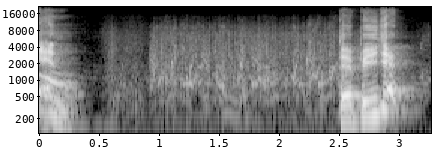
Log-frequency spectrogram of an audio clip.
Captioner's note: gloinks squeaking, boinking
